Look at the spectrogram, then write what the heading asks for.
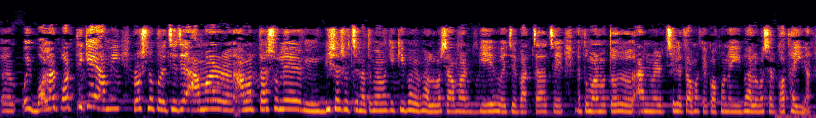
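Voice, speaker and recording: A woman's voice: on the high side, steady tone, moderate pace. A woman with a Bangladeshi accent telling her own life story as an interview guest, often retelling conversations as she goes. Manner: recounts events with reported dialogue.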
